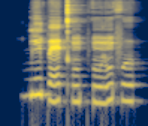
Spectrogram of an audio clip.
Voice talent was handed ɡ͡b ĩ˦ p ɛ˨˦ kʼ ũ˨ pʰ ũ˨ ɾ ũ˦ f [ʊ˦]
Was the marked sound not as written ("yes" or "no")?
no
